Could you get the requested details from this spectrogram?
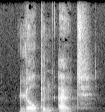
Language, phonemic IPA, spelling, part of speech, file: Dutch, /ˈlopə(n) ˈœyt/, lopen uit, verb, Nl-lopen uit.ogg
- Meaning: inflection of uitlopen: 1. plural present indicative 2. plural present subjunctive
